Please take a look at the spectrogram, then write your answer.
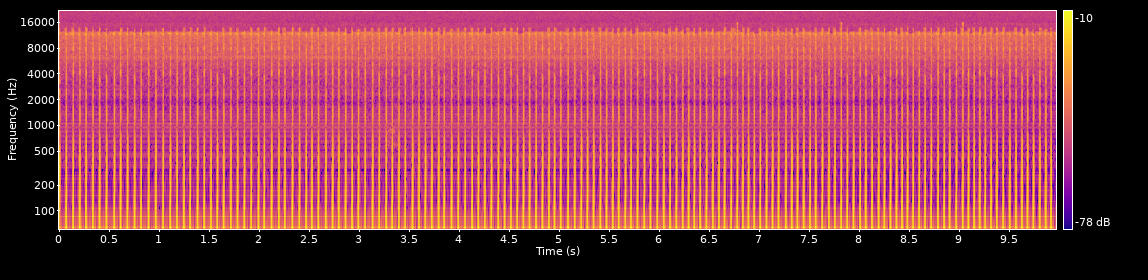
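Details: Studio Projects VTB1 tube mic preamp: after 5–15 minutes of use a steady, low, rapidly pulsing helicopter-like buzz begins; stops when the VTB1 is shut down, absent with mics straight into the interface.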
